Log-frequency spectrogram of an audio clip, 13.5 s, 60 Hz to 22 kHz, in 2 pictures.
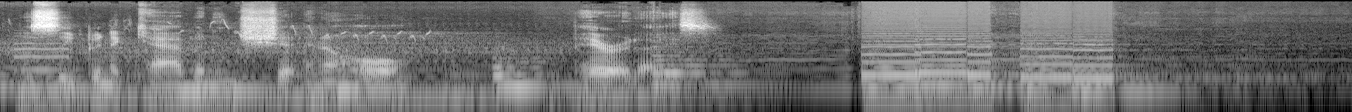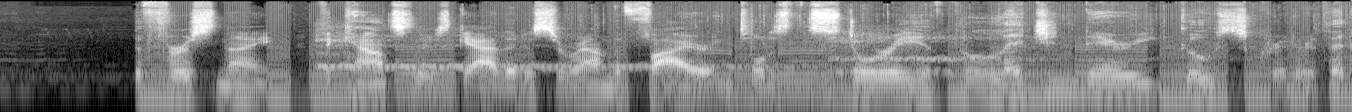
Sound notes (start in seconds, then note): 2.1 fly buzzing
